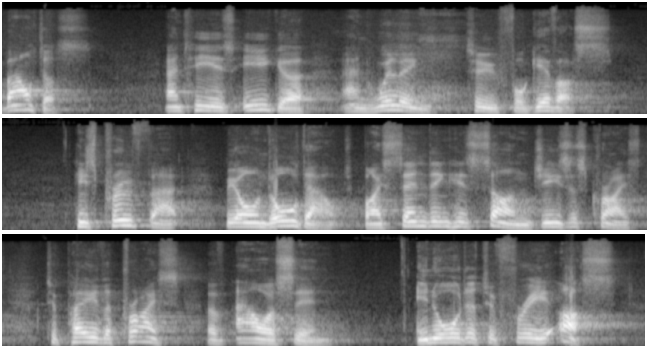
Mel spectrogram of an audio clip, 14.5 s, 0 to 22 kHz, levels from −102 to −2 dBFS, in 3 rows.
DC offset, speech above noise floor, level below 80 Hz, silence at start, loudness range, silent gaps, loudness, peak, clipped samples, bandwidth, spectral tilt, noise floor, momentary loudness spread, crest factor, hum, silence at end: under 0.1%; 41 dB; -60 dBFS; 0 s; 4 LU; none; -16 LUFS; 0 dBFS; under 0.1%; 18.5 kHz; -6.5 dB/octave; -56 dBFS; 14 LU; 16 dB; none; 0.25 s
